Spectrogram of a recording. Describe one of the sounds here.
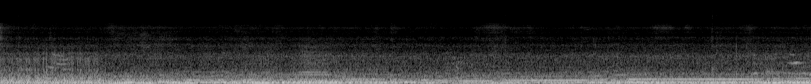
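A bus engine revs and rises in pitch as the bus pulls away.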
